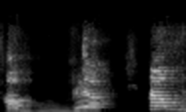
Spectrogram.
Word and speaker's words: अव्यक्तम: ने ठंडाठंडा बोल दिया अव्यक्तम अव्यक्तम नहीं बोलना अव्यक्तम डबल व का उच्चारण आएगा ना दो व आधे आधे अव्यक्तम परपासते परपासते सर्वत्र गम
